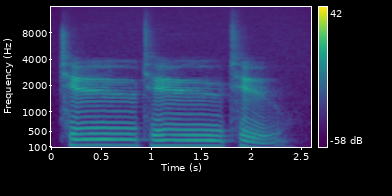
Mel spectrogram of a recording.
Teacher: at the very tip behind your top teeth think about it your tongue touches right behind your top teeth when you say two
